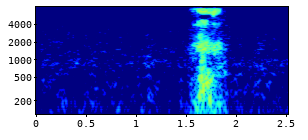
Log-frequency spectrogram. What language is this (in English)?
Chinese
